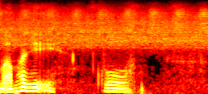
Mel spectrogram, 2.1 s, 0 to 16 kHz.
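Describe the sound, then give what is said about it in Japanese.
A dense, steady drone of cicadas fills the background, loud and unbroken, during an early-morning walk at 6:46 a.m., while a person speaks in short phrases over it. “えー、セミの声が非常に賑やかですね。”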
